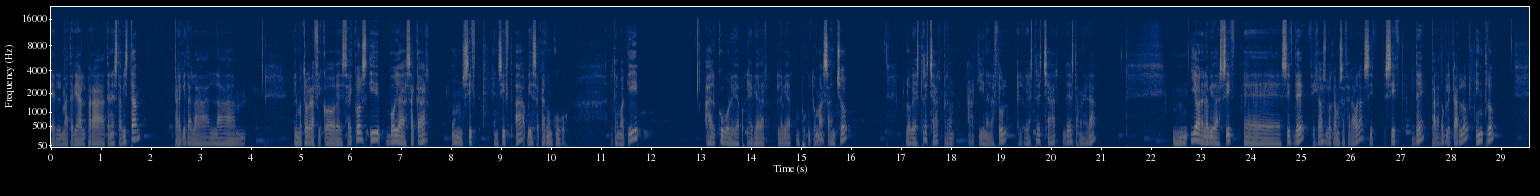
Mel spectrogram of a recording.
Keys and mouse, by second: 0.2 middle click, 1.3 shift+middle click, 8.6 shift+a, 9.8 click, 11.4 click, 14.0 click, 17.1 click, 18.1 ctrl+z, 18.6 click, 27.0 shift+d, 28.3 Return, 28.3 KP_Enter.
